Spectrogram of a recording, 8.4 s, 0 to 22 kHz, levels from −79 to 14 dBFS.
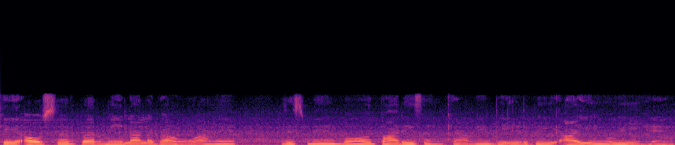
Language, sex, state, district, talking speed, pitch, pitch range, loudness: Hindi, male, Madhya Pradesh, Dhar, 120 wpm, 200 Hz, 190-205 Hz, -15 LUFS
